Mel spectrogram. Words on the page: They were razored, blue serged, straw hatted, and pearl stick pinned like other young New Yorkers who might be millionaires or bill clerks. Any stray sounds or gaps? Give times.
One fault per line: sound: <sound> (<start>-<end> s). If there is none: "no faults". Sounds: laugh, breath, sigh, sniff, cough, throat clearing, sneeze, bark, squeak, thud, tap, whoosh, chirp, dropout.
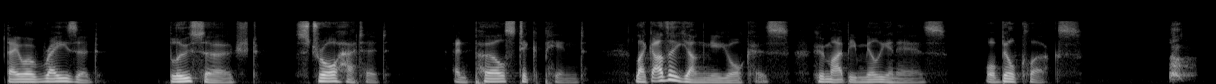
sound: bark (11.7-12.0 s)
